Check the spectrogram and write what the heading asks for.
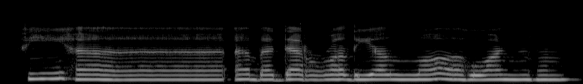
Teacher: जब रुके तो इदगाम नहीं होगा, जब मिलाया रा के साथ तो इदगाम होगा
